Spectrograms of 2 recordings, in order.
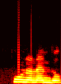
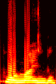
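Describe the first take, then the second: First: পূর্ণনেন্দু said as one joined word; joined right way. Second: পূর্ণ ইন্দু said as two separate words with a gap; split wrong way. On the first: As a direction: say পূর্ণনেন্দু in one go, the correct reading. (পূর্ণনেন্দু একসাথে, সঠিক পড়া) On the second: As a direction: read পূর্ণ ইন্দু apart, the way we don't read it. (পূর্ণ ইন্দু আলাদা করে, ভুল পড়া) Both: Shown as a demonstration. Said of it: "পড়ি না".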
